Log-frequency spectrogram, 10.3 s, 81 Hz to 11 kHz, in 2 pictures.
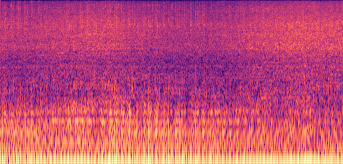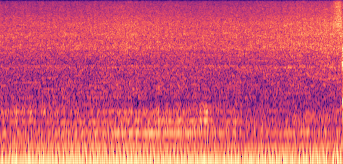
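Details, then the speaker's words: Twin-turbo LS V8 (budget build) at idle, first start with new heat-wrapped exhaust, fuel pressure lowered from about 60 to about 50 psi while chasing a hot-start issue: deep, steady, even rumble, no misses, knocks or ticks; normal idle. "Okay, yep, let's fire it up and see what's going on. So much quieter in here."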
